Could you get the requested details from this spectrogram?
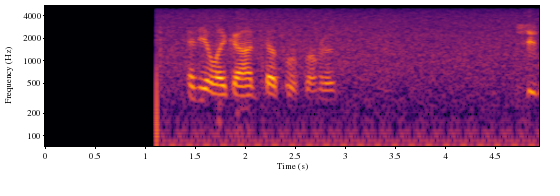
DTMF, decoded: none

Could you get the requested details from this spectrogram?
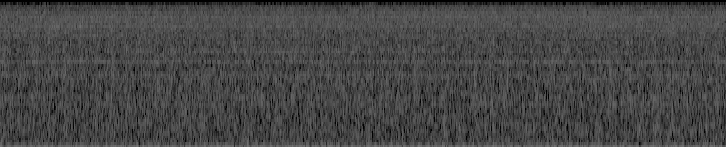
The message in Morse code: none

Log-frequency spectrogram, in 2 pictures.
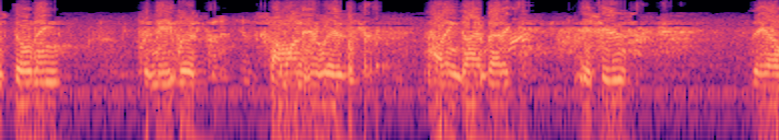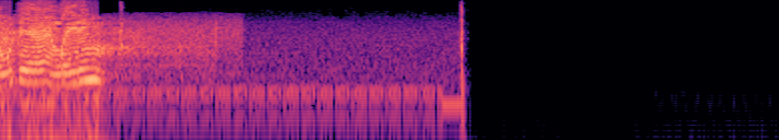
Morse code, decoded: none

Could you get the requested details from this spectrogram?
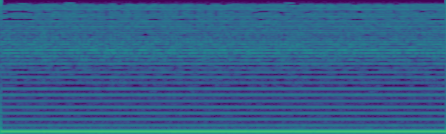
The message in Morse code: none

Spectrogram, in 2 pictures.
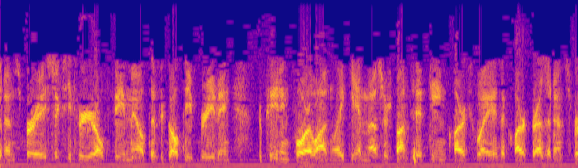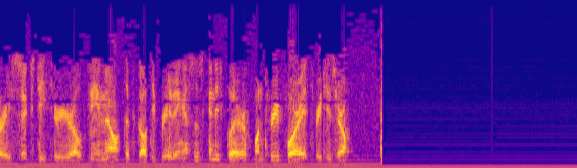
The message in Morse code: none

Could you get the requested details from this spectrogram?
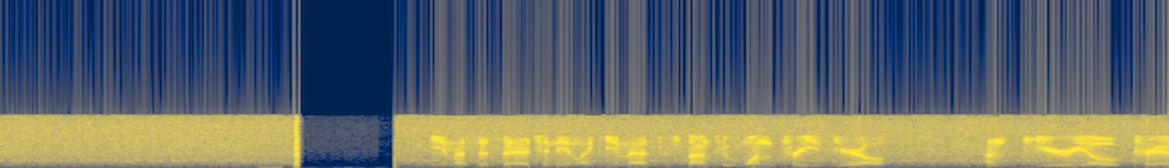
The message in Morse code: none

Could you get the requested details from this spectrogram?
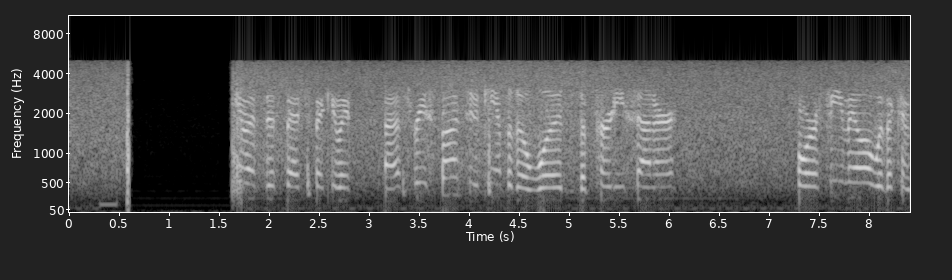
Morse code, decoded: none

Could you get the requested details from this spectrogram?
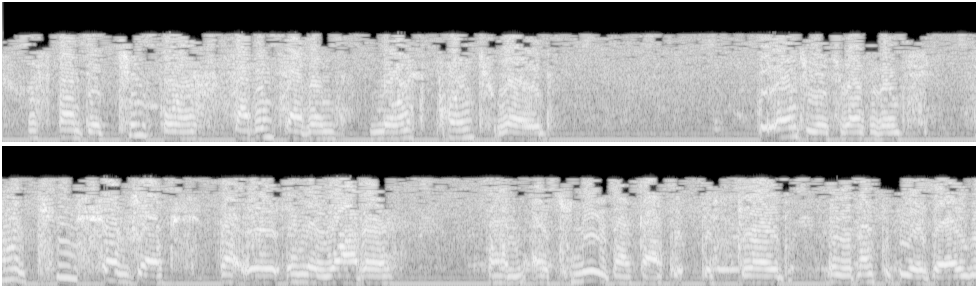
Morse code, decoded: none

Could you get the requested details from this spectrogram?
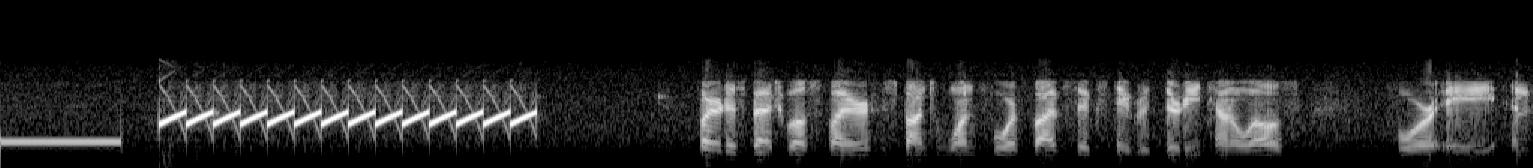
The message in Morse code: none

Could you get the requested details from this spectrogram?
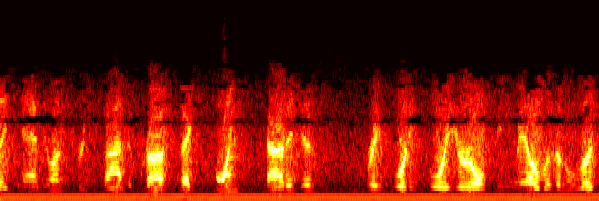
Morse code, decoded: none

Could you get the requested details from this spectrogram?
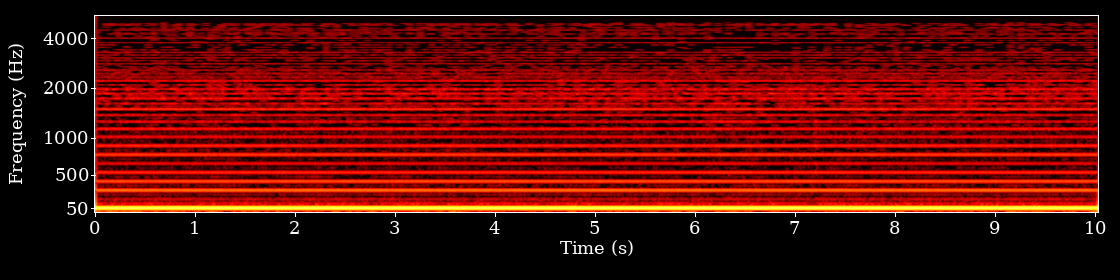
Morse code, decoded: none

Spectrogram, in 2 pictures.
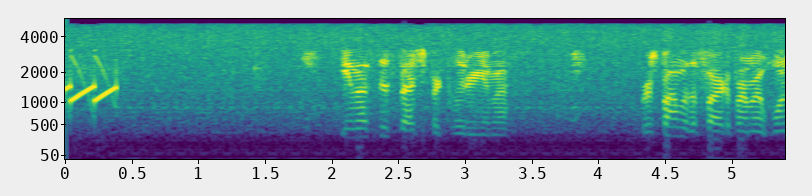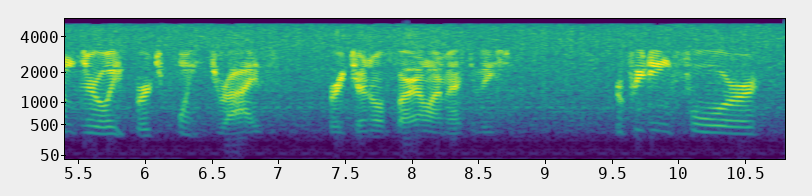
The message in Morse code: none

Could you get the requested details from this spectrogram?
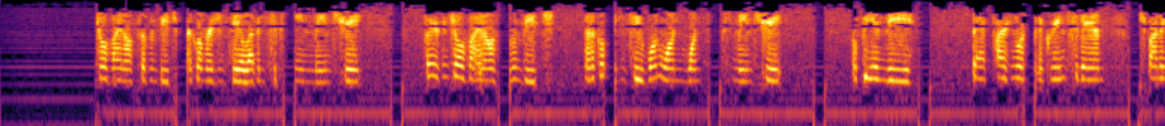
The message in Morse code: none

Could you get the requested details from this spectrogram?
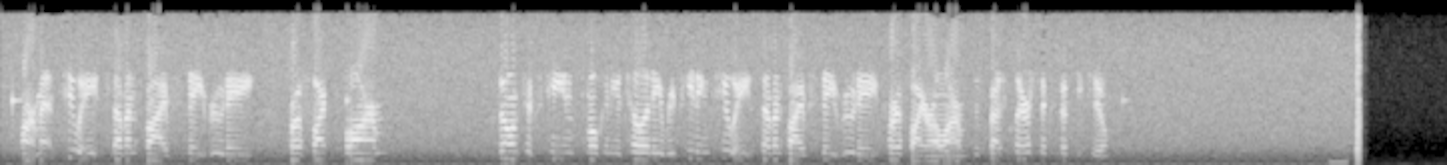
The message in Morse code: none

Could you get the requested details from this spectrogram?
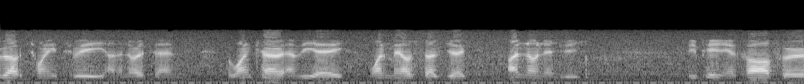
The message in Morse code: none

